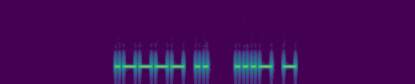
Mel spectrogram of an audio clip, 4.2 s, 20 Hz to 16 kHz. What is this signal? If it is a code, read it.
Morse code, heard as a keyed tone, about 30 wpm, 700 Hz. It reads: 1I VT
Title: Winter Field Day Exchanges Encore 30wpm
